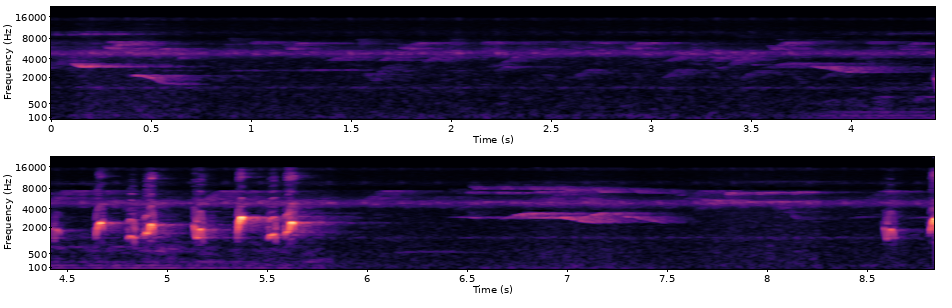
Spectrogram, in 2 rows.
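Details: Decoy bulbul recorded 8 May 2021: scattered faint whistles, then a short, energetic burst of jumbled chirpy warbling notes in the middle, more soft whistles afterwards, all over a steady high hiss.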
